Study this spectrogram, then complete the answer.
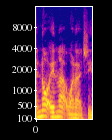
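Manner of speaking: ordinary delivery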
